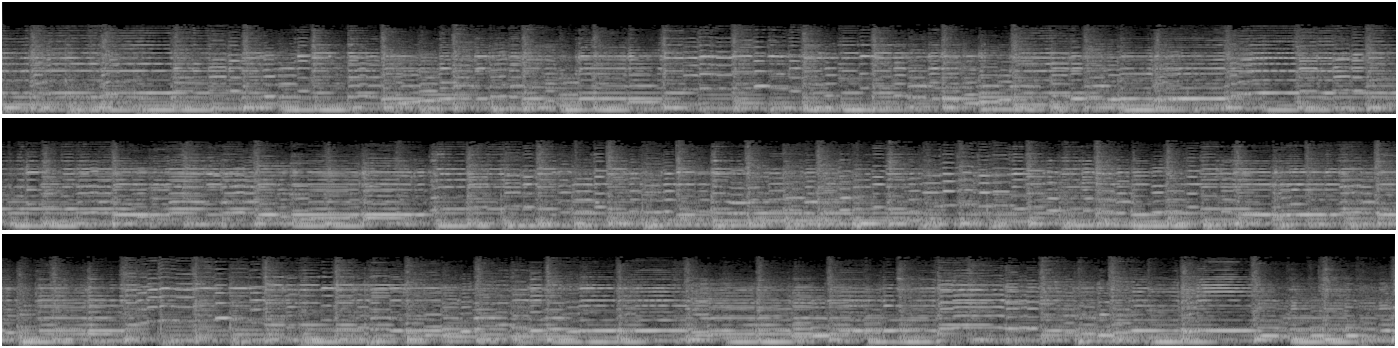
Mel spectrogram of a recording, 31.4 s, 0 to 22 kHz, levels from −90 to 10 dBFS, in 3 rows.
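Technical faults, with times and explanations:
No technical faults can be heard anywhere in this recording.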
